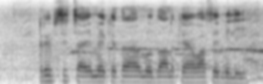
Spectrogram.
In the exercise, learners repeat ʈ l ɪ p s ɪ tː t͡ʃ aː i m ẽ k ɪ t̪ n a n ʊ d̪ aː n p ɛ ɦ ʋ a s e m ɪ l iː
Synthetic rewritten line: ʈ ɾ ɪ p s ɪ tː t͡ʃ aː i m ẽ k ɪ t̪ n a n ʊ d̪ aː n k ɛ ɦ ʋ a s e m ɪ l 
